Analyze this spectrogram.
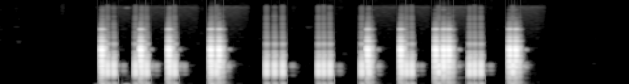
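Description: Checker pieces click sharply onto a board, one after another.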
